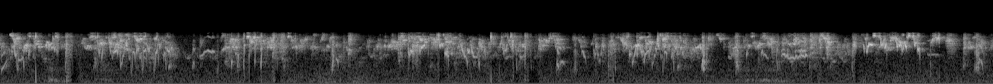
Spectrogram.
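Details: Male budgerigar in love, recorded April 2009, pours out a continuous chattering warble of rapid scratchy chirps and squeaks, rising and falling in loudness without pause.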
